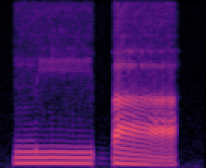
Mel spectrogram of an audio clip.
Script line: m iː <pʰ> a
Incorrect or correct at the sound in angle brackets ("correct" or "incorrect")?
incorrect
